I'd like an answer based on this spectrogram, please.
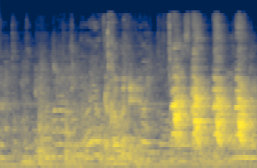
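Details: A biting poodle with a domineering streak barks during a training session. Quiet talking comes first, then a run of four quick, harsh barks about a third of a second apart near the end.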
